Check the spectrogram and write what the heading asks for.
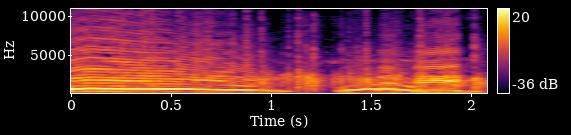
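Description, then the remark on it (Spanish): Steady applause from a crowd fills about two seconds, with a loud voice whooping and cheering in rising and falling tones over the clapping. “El aplauso para.”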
